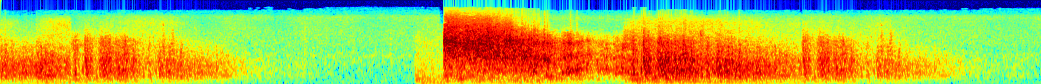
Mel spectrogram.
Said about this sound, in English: He fires his rifle at some riders traveling along the pass.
